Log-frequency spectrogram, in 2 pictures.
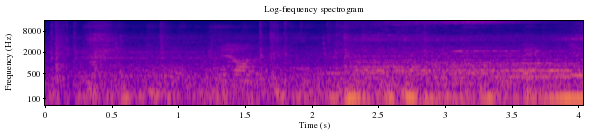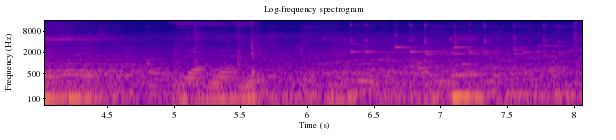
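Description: Electronic jingles and chiming tones from an EGT Bell Link video slot machine as its reels spin and stop, over a background of casino-floor voices.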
